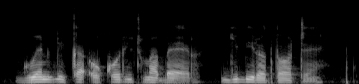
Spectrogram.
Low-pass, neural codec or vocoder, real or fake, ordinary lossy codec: 19.8 kHz; autoencoder, 48 kHz, 128 numbers a frame, DAC-VAE, trained on Japanese speech; fake; none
